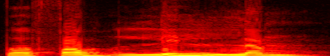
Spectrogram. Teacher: ये तनवीन के बाद लाम है, यहाँ पर इदगाम करेंगे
